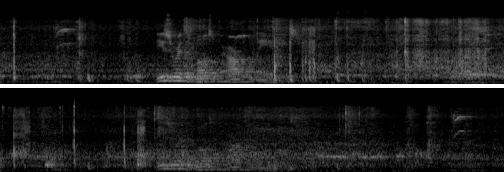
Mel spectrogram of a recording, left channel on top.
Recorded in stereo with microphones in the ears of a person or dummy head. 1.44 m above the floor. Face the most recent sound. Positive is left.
turn(degrees=45)  # may be behind; listen again after turning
